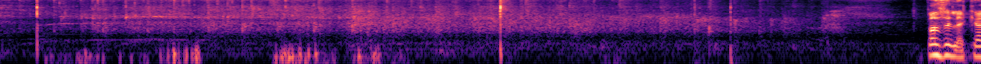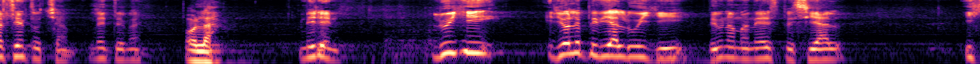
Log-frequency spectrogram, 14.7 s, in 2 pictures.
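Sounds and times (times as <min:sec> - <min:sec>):
crowd clapping: 0:00.0 - 0:06.6
speech: 0:07.0 - 0:10.0, 0:10.6 - 0:13.8.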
